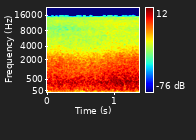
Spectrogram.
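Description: Strong ocean waves crash and surge on a beach as a loud continuous roar, with wind buffeting the microphone.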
